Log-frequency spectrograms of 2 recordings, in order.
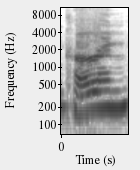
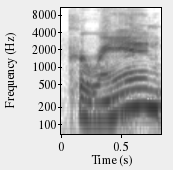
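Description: First: "Curran" as CUR-un, high and loud; "Curran" with a punched-up first syllable; stress on first syllable. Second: "Curran" as kuh-RAN, drawn out; "Curran" with a long, stressed RAN ending; stress on second syllable. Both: Shown as a demonstration. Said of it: "How do you pronounce your last name?".

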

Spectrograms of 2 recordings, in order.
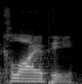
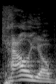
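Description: First: CALLIOPE said kuh-LIE-uh-pee; four syllables in CALLIOPE, stressed on LIE; woman's pronunciation. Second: CALLIOPE said KAL-ee-ope; local guy's pronunciation. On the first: Quoting woman reading the map, CALLIOPE as kuh-LIE-uh-pee. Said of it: "and she said Calliope". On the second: Guy correcting map reader, CALLIOPE as KAL-ee-ope. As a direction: hit the first syllable of CALLIOPE, rhyme the end with rope. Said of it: "the guy literally said". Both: Retold or imitated.

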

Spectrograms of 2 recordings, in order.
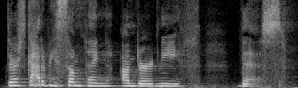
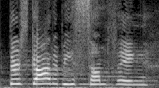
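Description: First: Quieter, gotta leaned on gently; softer reflective. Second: Emphasis on gotta, louder; insistent. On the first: Preacher musing to the congregation, hushed and reflective. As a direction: say it as a thoughtful hunch. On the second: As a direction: press on the word gotta. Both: Shown as a demonstration.

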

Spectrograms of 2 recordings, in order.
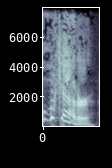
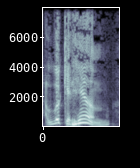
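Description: First: Very high, stammered insistence on her; hammed-up astonished squeal; incredulous insistence. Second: "him" stressed in an ordinary pitch; level retort leaning on "him"; knowing correction. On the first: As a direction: protest in disbelief, imitating himself. Incredulous, points out the girl. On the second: Retold or imitated. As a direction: correct him pointedly on the word "him". Friend's knowing correction, usual pitch.

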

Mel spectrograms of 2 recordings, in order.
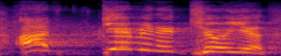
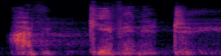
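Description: First: Loud, high preaching shout; proclaimed shout. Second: Soft unvoiced whisper. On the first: Acted. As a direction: thunder the promise. God's promise proclaimed loudly. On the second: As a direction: breathe it quietly in awe. Whispered repeat of promise.

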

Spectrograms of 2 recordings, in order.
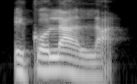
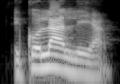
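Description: First: Ecolala said wrongly as e-co-LA-la, missing the i; stumbling on ecolala; a mispronounced ecolala; slip of the tongue. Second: Said in the usual way. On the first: Shown as a demonstration. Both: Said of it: "perdón".

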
